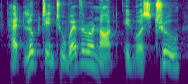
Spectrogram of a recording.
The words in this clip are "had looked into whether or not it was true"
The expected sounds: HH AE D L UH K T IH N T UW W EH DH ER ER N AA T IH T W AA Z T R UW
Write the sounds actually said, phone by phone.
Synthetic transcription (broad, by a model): HH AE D L UH K T IH N T UW W EH DH ER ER N AA T IH T W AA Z T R UW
